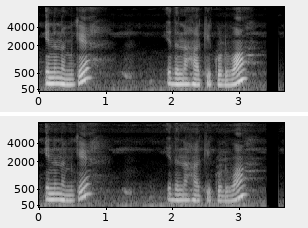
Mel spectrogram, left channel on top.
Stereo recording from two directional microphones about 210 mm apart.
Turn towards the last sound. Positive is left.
turn(degrees=20)  # may be behind; listen again after turning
